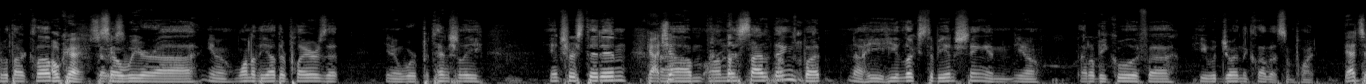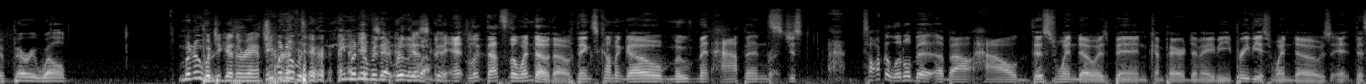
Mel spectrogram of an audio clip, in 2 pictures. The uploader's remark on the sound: LIVE from MBS!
